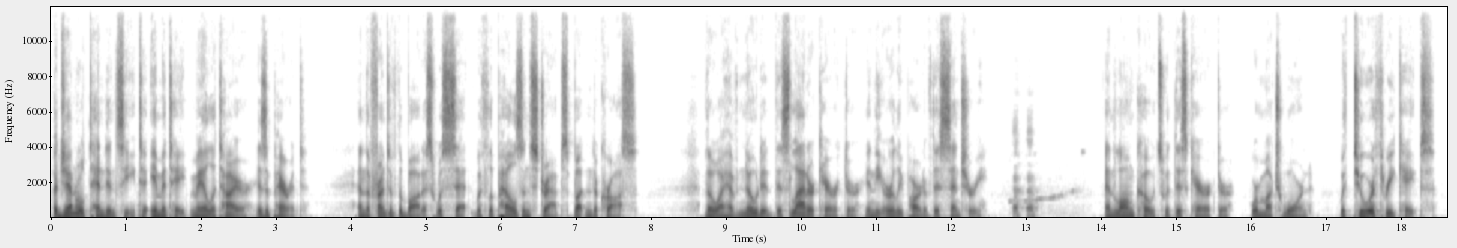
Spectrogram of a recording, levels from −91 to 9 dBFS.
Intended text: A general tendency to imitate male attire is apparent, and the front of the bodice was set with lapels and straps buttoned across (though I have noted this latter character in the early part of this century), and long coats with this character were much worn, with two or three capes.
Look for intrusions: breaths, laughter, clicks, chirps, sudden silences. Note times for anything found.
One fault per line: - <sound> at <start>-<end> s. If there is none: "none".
- laugh at 12.8-13.8 s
